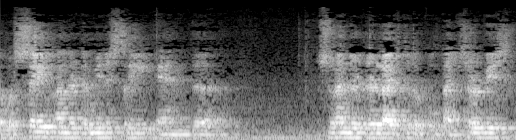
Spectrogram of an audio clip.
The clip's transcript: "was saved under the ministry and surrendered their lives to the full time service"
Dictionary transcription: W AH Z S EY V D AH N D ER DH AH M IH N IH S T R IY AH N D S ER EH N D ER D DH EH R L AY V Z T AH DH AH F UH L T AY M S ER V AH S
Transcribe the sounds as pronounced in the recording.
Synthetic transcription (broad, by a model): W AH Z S EY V AH N D ER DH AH M IH N IH S T R IY AH N D S ER EH N D ER D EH R L AY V T AH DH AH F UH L T AY M S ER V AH S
